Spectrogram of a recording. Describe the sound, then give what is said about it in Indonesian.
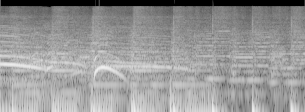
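An audience claps and cheers hallelujah for God, loud overlapping voices with rising whoops, over a steady music backing with regular low beats. “Boleh tepuk tangan sekali lagi yang meriah bagi Allah. Sorakan haleluya.”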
